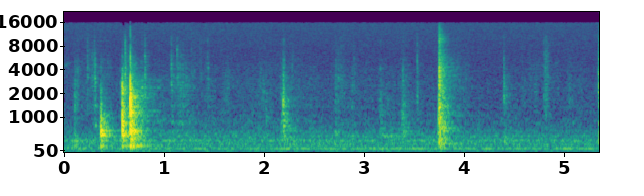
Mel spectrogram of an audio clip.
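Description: Computer hardware handled on a desk: a few sharp clicks and knocks as hard drives and cables are set down and picked up, the loudest about half a second in and others near two and four seconds, over a low steady hum.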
